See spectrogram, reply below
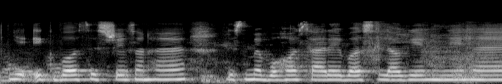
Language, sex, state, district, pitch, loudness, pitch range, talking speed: Hindi, female, Jharkhand, Palamu, 215 Hz, -14 LUFS, 210-220 Hz, 145 wpm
